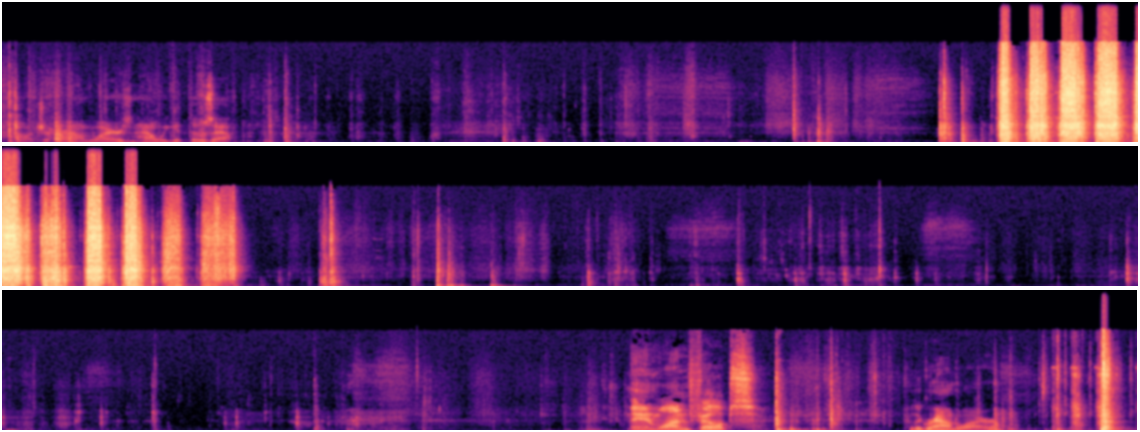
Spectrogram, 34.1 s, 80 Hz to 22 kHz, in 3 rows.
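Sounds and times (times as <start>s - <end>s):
handling knocks and clunks: 0.0s - 1.0s
impact driver running in pulses: 10.0s - 13.8s.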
